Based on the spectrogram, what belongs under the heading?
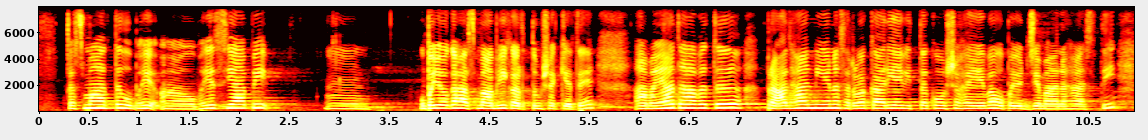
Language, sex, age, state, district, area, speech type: Sanskrit, female, 18-30, Karnataka, Dakshina Kannada, urban, spontaneous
